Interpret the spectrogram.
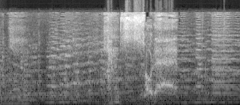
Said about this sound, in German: So diese Musik, wie, wie im Comic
